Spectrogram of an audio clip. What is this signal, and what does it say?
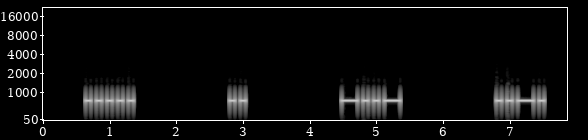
Morse code, heard as a keyed tone, about 15 wpm, spaced as for 5 wpm, 700 Hz. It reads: 5IXF
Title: USA Call Signs - 6 Characters - 6x Character Spacing - 15wpm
